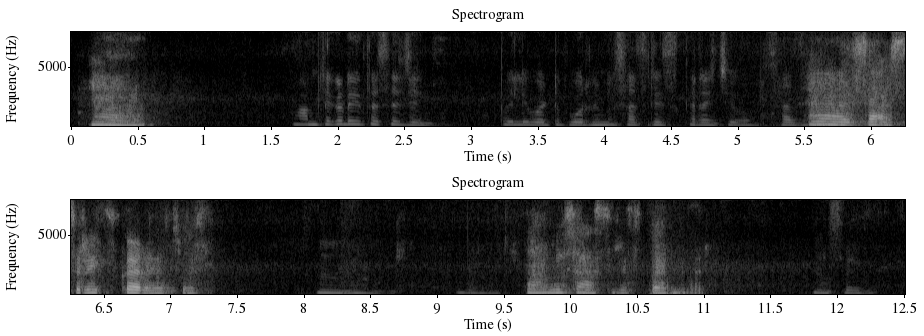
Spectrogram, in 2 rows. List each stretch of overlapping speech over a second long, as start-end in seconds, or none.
none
